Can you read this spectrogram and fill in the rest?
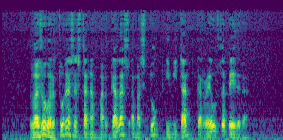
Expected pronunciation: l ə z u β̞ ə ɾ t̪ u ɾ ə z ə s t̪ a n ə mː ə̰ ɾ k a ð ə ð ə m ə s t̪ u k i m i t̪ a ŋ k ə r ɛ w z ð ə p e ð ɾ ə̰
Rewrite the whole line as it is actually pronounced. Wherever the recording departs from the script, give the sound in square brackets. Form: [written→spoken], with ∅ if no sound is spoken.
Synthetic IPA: l ə z u β̞ ə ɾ t̪ u ɾ ə z ə s t̪ a n ə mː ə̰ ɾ k a ð ə [ð→z] ə m ə s t̪ u k i m i t̪ a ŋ k ə r ɛ w z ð ə p e ð ɾ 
